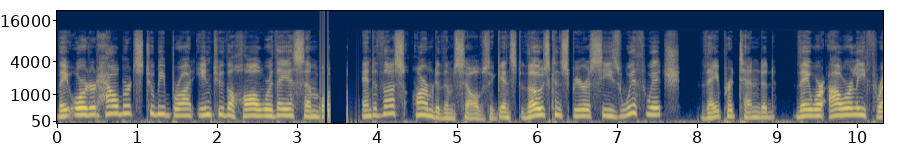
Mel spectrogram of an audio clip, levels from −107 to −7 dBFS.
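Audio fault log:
3.29–3.78 s digital broadcast dropout: the receiver muted failed frames, leaving 360 ms of silent holes, the longest 216 ms. The waveform goes flat and the spectrogram shows blank vertical gaps.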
